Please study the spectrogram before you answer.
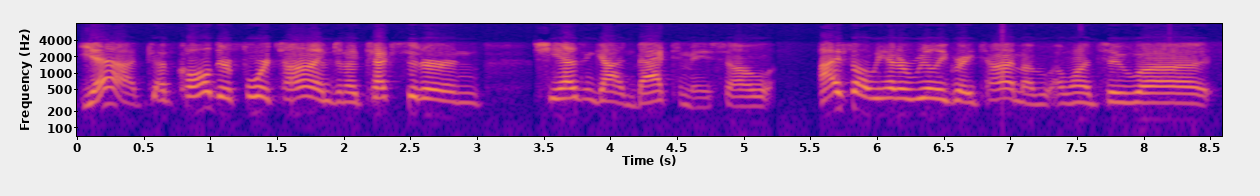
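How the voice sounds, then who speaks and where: Guy calling into radio, kinda higher voice, tinny phone sound, casual storytelling. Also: normal speed. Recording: band-limited phone line on radio.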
